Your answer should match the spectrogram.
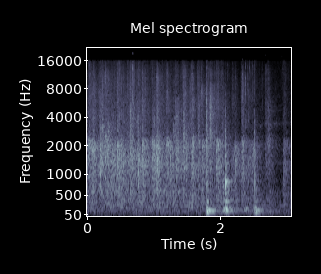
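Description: A crowd applauds steadily, a dense wash of many hands clapping with a few sharper, louder claps and faint voices rising near the end.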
